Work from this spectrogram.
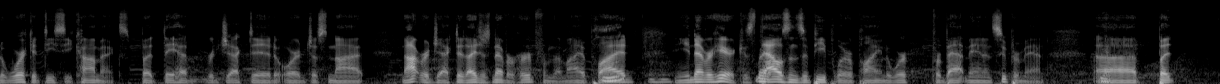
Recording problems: background chatter; faint; throughout; 3 voices, 30 dB below the speech
abrupt cut into speech; at the start

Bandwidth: 14.5 kHz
